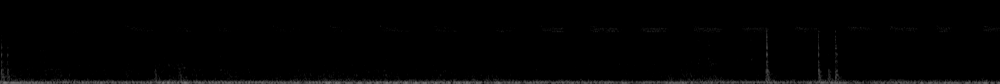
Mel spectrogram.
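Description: A small bird chirps over and over, one short high chirp about twice a second, above a steady low rumble. A couple of faint sharp clicks come about eight seconds in.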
